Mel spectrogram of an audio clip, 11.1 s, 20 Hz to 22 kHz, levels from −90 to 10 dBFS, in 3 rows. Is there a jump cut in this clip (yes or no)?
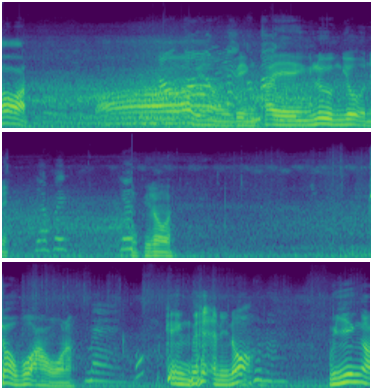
yes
